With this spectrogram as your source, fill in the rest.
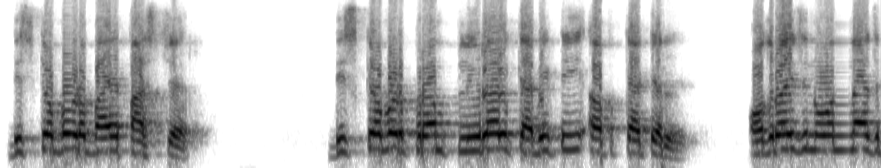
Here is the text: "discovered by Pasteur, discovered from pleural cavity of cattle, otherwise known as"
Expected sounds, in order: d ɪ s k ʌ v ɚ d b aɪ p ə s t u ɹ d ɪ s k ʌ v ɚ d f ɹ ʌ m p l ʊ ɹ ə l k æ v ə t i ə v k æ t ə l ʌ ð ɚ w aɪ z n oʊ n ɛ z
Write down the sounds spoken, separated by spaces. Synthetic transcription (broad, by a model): d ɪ s k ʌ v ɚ d b aɪ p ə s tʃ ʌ ɹ d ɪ s k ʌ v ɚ d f ɹ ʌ m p l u ɹ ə l k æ b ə t i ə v k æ t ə l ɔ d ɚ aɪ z n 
